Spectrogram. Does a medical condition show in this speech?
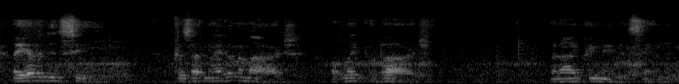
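No.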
